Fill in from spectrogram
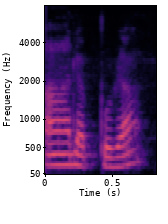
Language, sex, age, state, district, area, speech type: Malayalam, female, 18-30, Kerala, Idukki, rural, spontaneous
